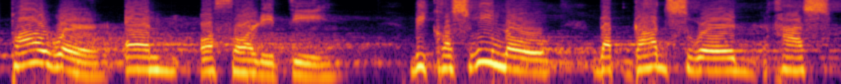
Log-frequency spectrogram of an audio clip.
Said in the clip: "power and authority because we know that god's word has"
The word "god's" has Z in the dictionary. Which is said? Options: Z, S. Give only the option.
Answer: S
